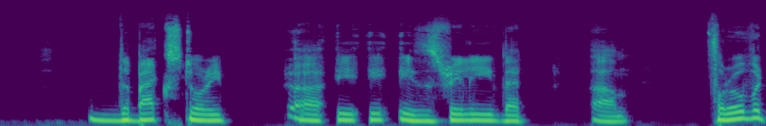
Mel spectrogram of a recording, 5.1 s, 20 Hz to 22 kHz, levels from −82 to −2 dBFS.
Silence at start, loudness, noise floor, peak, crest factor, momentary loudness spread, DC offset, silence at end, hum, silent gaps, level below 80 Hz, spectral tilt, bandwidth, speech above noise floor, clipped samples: 0.6 s; -26 LUFS; -60 dBFS; -8 dBFS; 18 dB; 10 LU; under 0.1%; 0 s; none; 1.57-1.62 s; -56 dBFS; -5 dB/octave; 13 kHz; 36 dB; under 0.1%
